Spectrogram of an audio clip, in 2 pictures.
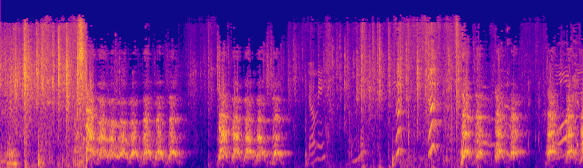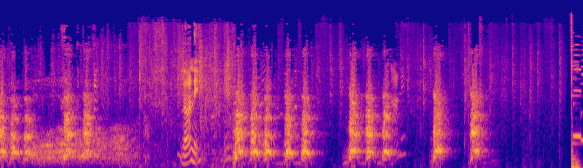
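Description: Huskies howling and whining in excited greeting: a string of drawn-out, pitched calls, each a second or two long with short gaps, some sliding upward in pitch. The first couple of seconds are a denser, noisier jumble of dog sounds.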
